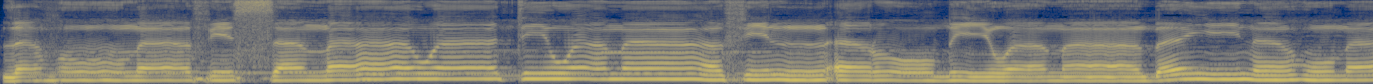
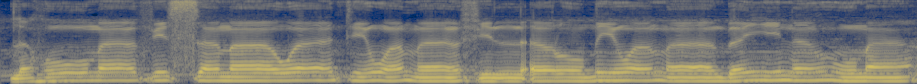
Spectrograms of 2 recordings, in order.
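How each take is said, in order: First: The pitch starts high and steps lower. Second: The pitch stays level, ignoring the meaning. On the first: The speaker calls it right. "berusaha mengubah untuk uh, sesuai dengan makna" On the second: The speaker calls it wrong. "Stop, di stop langsung oleh gurunya"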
